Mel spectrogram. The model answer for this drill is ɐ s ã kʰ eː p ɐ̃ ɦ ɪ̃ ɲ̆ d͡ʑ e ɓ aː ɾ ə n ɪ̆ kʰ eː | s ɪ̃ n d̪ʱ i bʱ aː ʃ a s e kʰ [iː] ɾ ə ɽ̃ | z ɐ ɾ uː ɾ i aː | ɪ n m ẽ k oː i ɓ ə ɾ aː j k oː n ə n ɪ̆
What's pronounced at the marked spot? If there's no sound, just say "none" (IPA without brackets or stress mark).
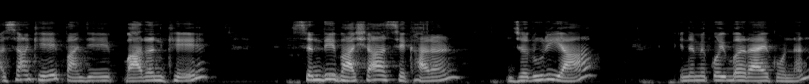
aː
